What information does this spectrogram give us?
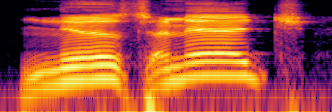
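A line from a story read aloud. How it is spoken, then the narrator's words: Sudden desperate nearby howl. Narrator (Russian): Вдруг отчаянно и страшно взвыл где-то рядом северянин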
